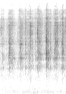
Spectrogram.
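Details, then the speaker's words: Motorcycle crankshaft out of the crankcase, turned by hand: a dry metallic rattle pulsing about five times a second from a worn needle-cage bearing with play in the connecting rod big end. "on a dit bon on sent quand même qu'il ya un petit bruit on va pas se mentir un petit bruit de villo"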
